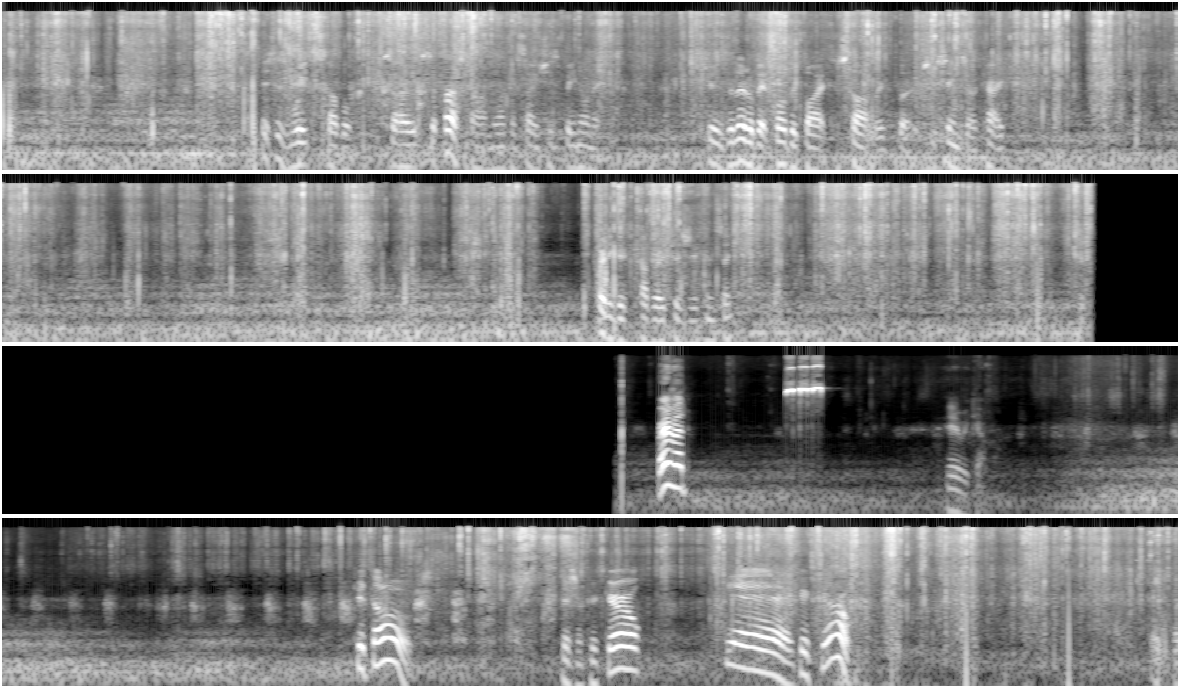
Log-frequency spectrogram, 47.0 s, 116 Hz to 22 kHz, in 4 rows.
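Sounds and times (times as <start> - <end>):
stubble crunching underfoot: 0.0 - 22.6, 41.8 - 47.0
dog whistle pips: 31.4 - 31.8.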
